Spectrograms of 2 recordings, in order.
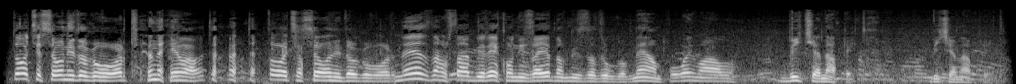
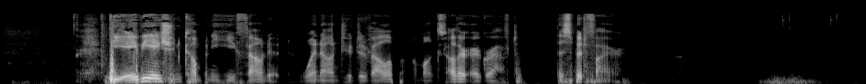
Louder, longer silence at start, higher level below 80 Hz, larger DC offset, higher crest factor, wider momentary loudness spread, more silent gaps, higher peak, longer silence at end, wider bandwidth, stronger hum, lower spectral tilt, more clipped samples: first, -13 LUFS vs -20 LUFS; second, 0.15 s vs 0.75 s; about the same, -46 dBFS vs -48 dBFS; neither; second, 12 dB vs 24 dB; second, 13 LU vs 24 LU; neither; about the same, 0 dBFS vs 0 dBFS; second, 0.1 s vs 0.85 s; first, 13.5 kHz vs 11.5 kHz; neither; first, -5.5 dB/octave vs -3 dB/octave; neither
